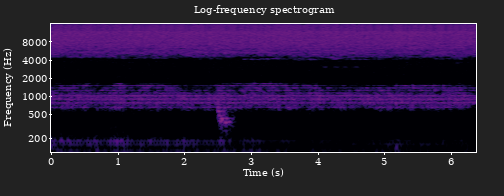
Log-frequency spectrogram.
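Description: Near silence: only a faint, steady hiss and low hum, with one tiny blip about two and a half seconds in.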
